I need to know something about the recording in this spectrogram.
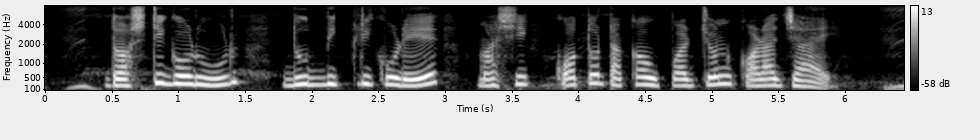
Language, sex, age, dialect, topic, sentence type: Bengali, female, 18-24, Rajbangshi, agriculture, question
